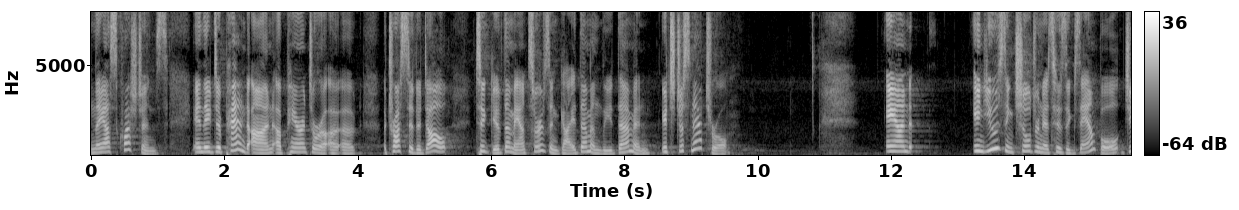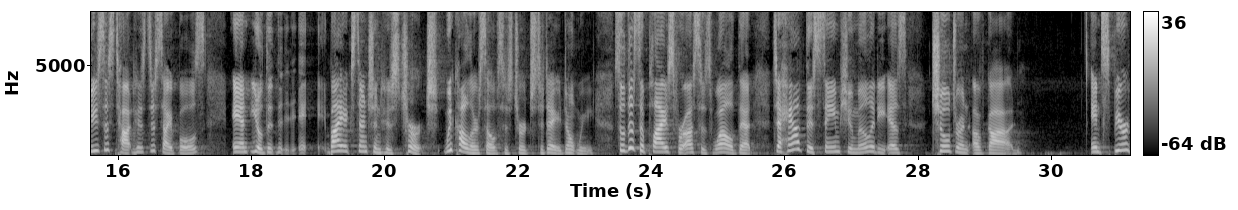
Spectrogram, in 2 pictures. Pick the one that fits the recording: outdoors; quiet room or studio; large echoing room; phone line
large echoing room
